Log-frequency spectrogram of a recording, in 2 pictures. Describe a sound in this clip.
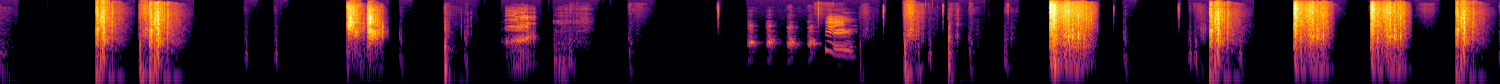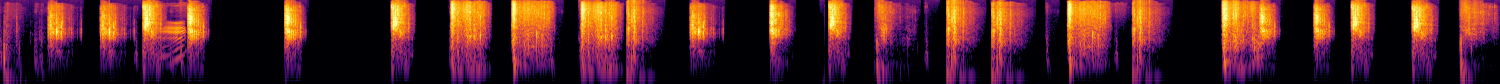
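Blocks of dirt and gravel crunch as they are dug out and placed, in short quick bursts.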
